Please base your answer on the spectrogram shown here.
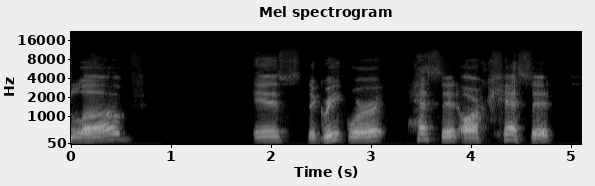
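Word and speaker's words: חסד: is the Greek word hesit orchested and it's spelled h-e-s-e-d in English it would be c-h-e-s-e-d chess it and it's a noun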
